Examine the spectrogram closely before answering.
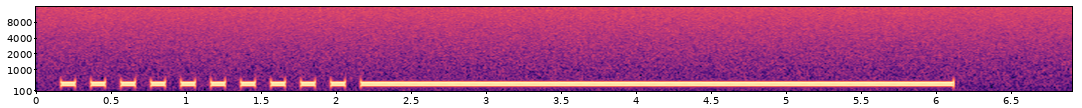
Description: Telephone call progress tone (North American plan), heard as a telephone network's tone, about 350, 440 Hz, 0.1 s on and 0.1 s off. Stutter dial tone.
